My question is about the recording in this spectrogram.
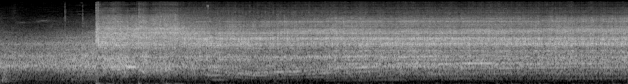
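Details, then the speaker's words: Power steering pump groaning while bleeding a completely empty, refilled system, engine running with steering turned lock to lock; harsh, hissy groan rising as the pump still draws air, expected to quieten as air clears. "left fully locked now all the way fully locked and that noise will eventually get quiet and quieter and eventually go"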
